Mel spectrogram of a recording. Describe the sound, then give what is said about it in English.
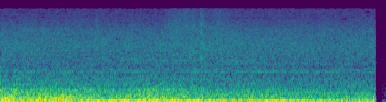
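Rain falls and wind shakes the shutters in a steady, heavy storm roar with a deep low rumble like thunder. It holds at a constant loud level, then cuts off abruptly. No voices. “It looks like it's getting ready to storm.”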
